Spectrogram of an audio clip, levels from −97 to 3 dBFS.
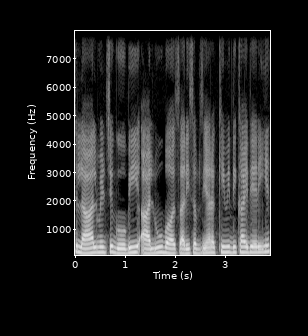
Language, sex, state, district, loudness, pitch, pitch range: Hindi, female, Chhattisgarh, Kabirdham, -13 LUFS, 180 Hz, 160-195 Hz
